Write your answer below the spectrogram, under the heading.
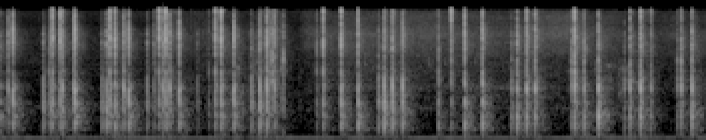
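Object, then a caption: Varnished wooden desk top. Long nails and fingertips quickly tap and scratch on a solid varnished wooden desk top. The result is a rapid, uneven run of short, dry, clicky taps with bright scratchy edges and almost no ring, over a faint steady low hum.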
